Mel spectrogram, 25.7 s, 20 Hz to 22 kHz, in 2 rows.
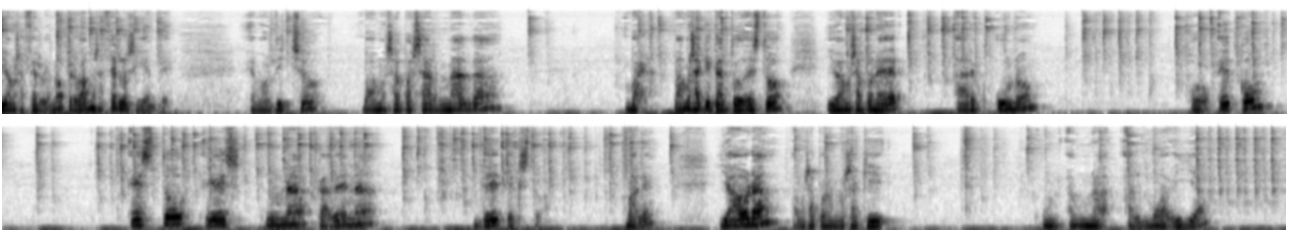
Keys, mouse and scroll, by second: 0.0-4.1 typing, 5.2-20.0 typing, 21.0-22.4 typing, 24.0-25.6 typing.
